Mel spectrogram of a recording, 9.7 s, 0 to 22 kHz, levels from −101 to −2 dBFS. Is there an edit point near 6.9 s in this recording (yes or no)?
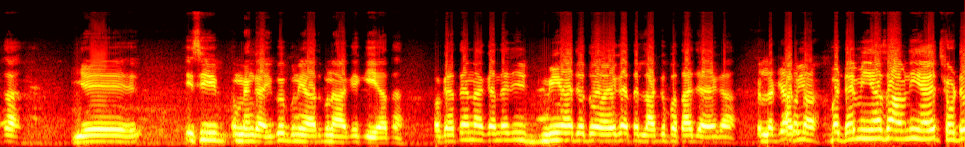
no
